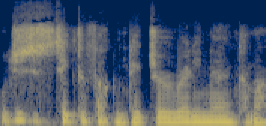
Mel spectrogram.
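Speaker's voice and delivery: voiced, confidential, half-whispered stage whisper. Retelling what a celebrity said to a pushy fan: imitating a half-whisper.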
